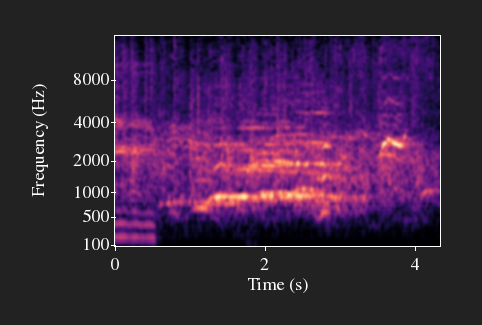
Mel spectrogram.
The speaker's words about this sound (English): That was... golf clap, golf clap.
